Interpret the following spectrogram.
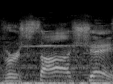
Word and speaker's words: Versace: Pronounced Versace.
